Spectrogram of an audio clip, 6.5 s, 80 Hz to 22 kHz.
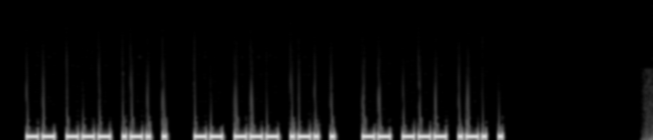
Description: Morse code, heard as a keyed tone, about 30 wpm, 700 Hz. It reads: MORE MORE MORE
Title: Top 100 Words Repeated 30wpm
